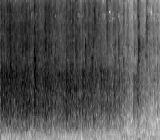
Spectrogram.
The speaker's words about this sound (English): Clap your hands and rejoice to that.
